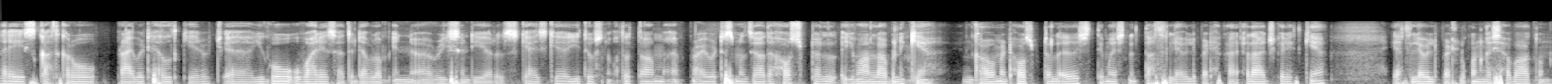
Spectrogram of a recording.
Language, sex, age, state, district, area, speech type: Kashmiri, male, 45-60, Jammu and Kashmir, Srinagar, urban, spontaneous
